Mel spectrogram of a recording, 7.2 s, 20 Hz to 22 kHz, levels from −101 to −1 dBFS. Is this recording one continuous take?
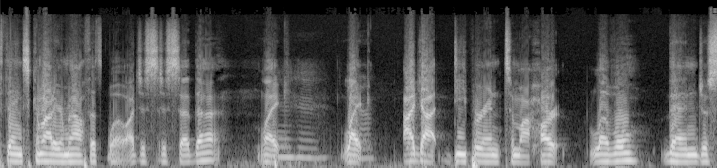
no; 3 cuts; at 1.0 s, 1.6 s, 4.2 s

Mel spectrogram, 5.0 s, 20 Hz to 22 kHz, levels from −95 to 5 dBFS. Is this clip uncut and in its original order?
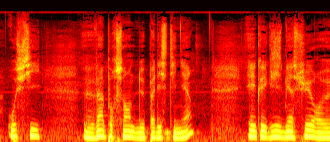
no; 2 cuts; at 2.0 s, 3.9 s

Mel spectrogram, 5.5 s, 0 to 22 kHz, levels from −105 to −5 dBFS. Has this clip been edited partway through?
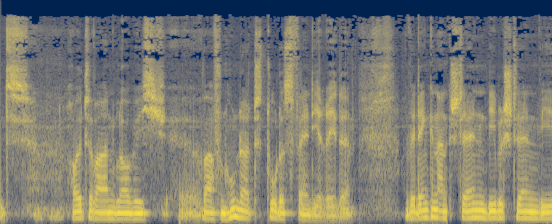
yes; 2 cuts; at 2.0 s, 4.5 s

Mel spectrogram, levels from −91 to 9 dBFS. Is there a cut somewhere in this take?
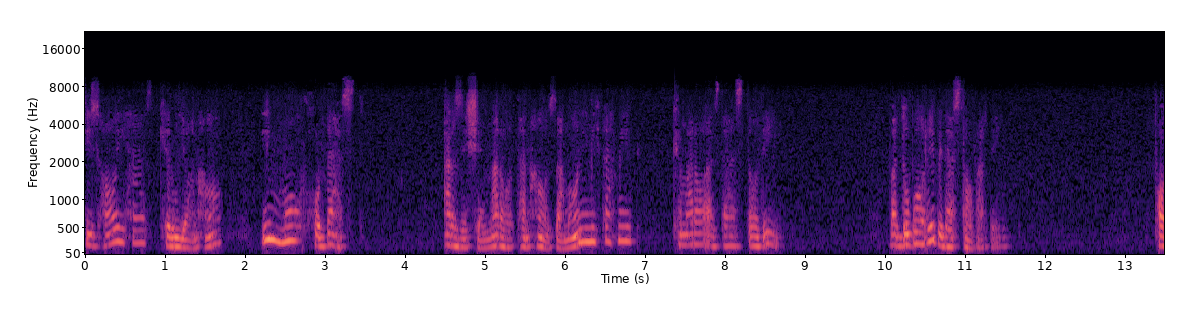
no; 0 cuts

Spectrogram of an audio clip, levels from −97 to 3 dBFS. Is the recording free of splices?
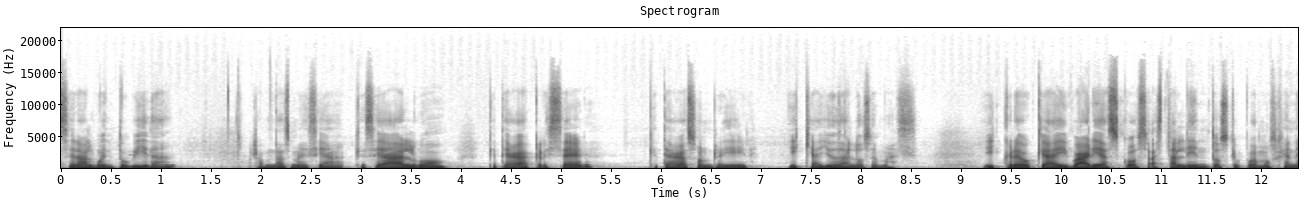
yes; 0 cuts

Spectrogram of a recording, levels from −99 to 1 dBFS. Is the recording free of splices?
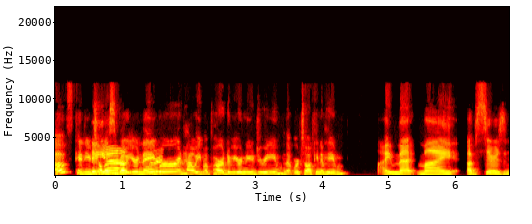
no; 3 cuts; at 2.2 s, 3.4 s, 4.0 s

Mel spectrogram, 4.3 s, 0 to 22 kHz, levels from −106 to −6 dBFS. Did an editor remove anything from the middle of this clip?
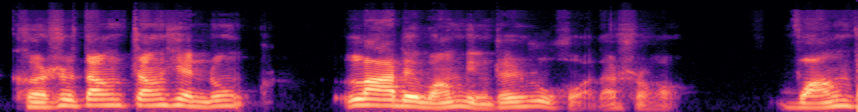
yes; 1 cut; at 1.4 s

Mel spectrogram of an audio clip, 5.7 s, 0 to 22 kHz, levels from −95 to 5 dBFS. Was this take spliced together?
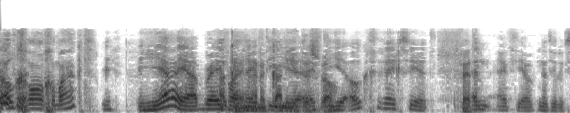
no; 0 cuts

